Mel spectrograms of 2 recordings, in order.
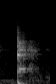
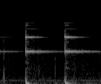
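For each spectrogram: First: wooden object identified by its knock. Second: glass object identified by its clink.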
